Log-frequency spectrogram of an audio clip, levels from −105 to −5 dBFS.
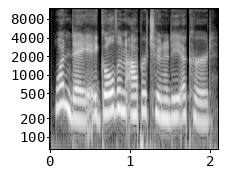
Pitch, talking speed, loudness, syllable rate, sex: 230 Hz, 170 wpm, -15 LUFS, 7.1 syllables/s, female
